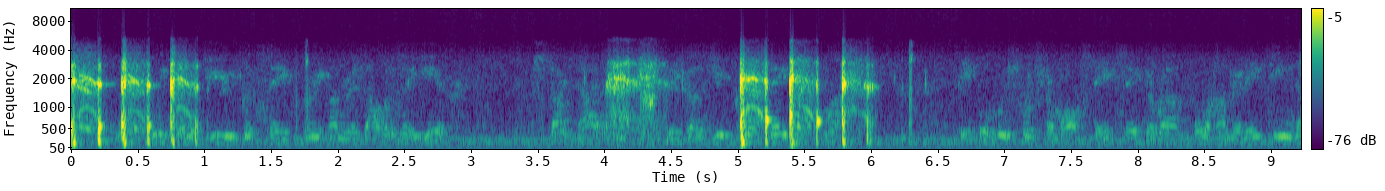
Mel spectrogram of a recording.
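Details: Young child with a cold coughs in two short bouts of three coughs each, with quiet vocal sounds between; described as a bad cough.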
